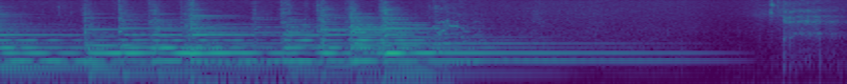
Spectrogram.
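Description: Nylon-string classical guitar with a capo, fingerpicked: a quick run of plucked notes over a held chord, about five a second, then the last chord rings on and fades away over the final second and a half.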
